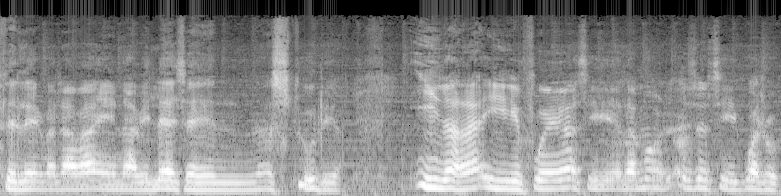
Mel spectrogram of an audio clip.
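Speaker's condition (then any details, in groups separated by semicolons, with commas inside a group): Cerebral palsy; mild, lesser degree of disability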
